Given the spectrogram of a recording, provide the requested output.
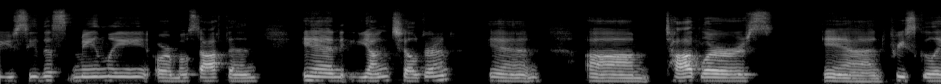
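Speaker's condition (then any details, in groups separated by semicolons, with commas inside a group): No condition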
